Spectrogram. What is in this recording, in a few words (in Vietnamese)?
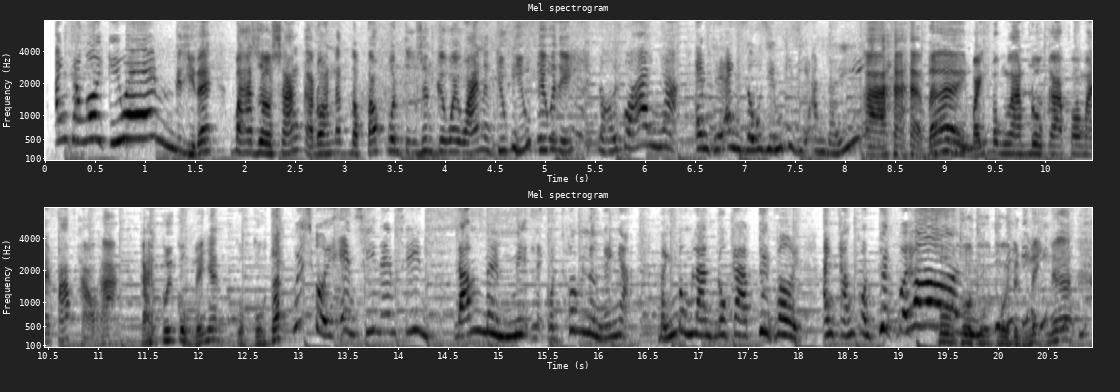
Giong dien thoai; Banh Bong Lan Doca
